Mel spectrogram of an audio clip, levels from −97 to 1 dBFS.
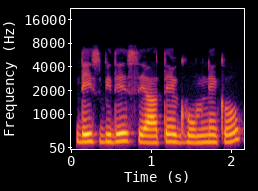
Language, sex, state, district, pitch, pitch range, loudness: Hindi, female, Bihar, Jahanabad, 210 Hz, 200-220 Hz, -16 LUFS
